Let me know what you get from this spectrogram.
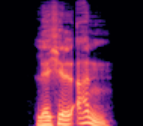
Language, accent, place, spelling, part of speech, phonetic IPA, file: German, Germany, Berlin, lächel an, verb, [ˌlɛçl̩ ˈan], De-lächel an.ogg
- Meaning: inflection of anlächeln: 1. first-person singular present 2. singular imperative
